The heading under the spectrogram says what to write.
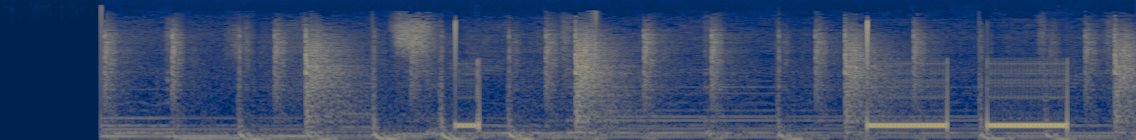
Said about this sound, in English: You put me on another line, mate. I hear you ringing someone else.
